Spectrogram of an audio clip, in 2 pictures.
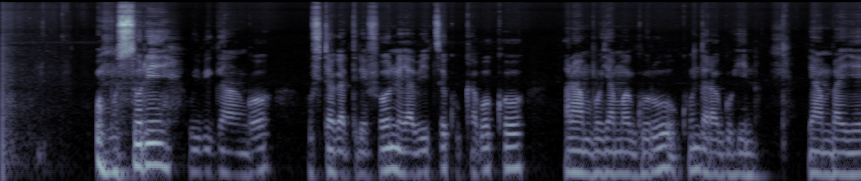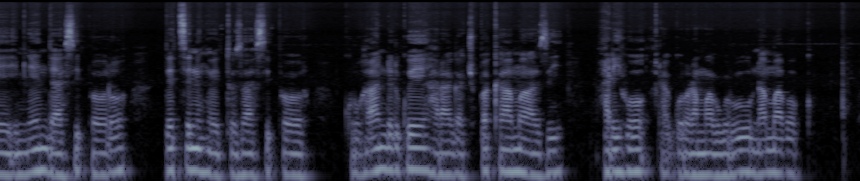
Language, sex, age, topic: Kinyarwanda, male, 18-24, health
